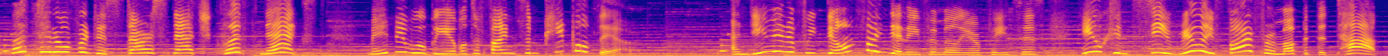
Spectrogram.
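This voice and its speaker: Tiny, very high-pitched chirpy fairy companion. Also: female voice, big pitch swings, moderate pace. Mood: eager. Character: small, chirpy floating fairy companion, eager and bossy. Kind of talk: English video game voice acting. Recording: loud music underneath.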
